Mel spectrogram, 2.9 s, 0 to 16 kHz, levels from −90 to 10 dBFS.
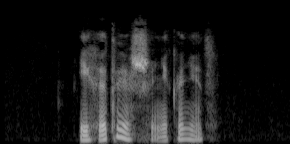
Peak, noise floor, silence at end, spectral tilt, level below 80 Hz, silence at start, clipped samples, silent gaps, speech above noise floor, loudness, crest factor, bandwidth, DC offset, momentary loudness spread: -8 dBFS; -76 dBFS; 0.8 s; -4.5 dB/octave; -62 dBFS; 0.8 s; under 0.1%; none; 51 dB; -24 LUFS; 22 dB; 9.6 kHz; under 0.1%; 12 LU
